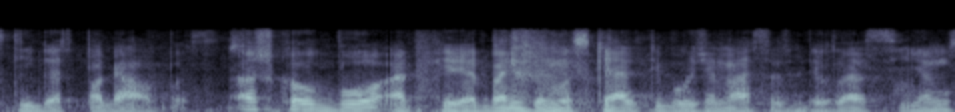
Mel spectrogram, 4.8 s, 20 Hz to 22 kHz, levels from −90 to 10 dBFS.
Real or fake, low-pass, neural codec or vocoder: fake; 7.2 kHz; codec, 16 kHz, 4 kbps, FreqCodec, smaller model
